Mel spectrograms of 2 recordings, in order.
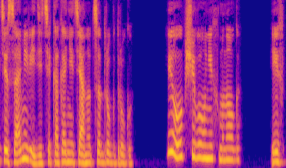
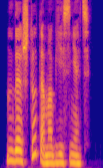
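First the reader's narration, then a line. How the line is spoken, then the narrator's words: Soft, smiling. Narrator (Russian): мягко улыбнулась травница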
